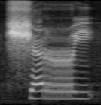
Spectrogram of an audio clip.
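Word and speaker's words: شَرِّ: Nah, anak-anak, cara melafalkan huruf shin itu berbeda dengan sin. Kalau shin itu cenderung tebal, kalau sin itu cenderung tipis. Jadi bacanya syarri ghasiqin.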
